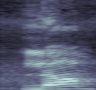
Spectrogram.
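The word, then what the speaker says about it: لام: Lam pronounced from the edge of the tongue touching the gums of all the top front teeth, like this. Lam. Lam.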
